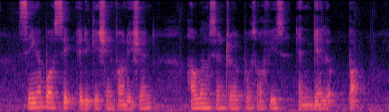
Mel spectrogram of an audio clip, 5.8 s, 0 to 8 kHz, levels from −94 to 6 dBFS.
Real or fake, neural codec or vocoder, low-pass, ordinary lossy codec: real; none; none; none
